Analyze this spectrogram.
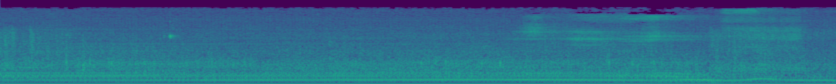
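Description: A car engine hums steadily as it drives slowly.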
